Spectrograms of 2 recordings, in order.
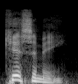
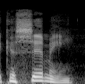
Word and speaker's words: Kissimmee: It's like, you know, we're in Orlando and we have this area of town down by, you know, Touristville called Kissimmee. That's what everyone says because it looks like it's Kissimmee, but you actually say a Kissimmee. It's an Indian pronunciation.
